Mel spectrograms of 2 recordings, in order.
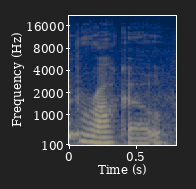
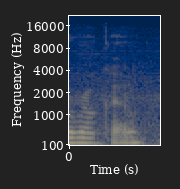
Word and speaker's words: Barocco: baraco ultra barocco Ultra I always say baraco but I guess it supposed to be barocco I know it should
